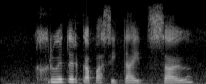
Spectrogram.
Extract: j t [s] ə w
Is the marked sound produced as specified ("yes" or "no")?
yes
